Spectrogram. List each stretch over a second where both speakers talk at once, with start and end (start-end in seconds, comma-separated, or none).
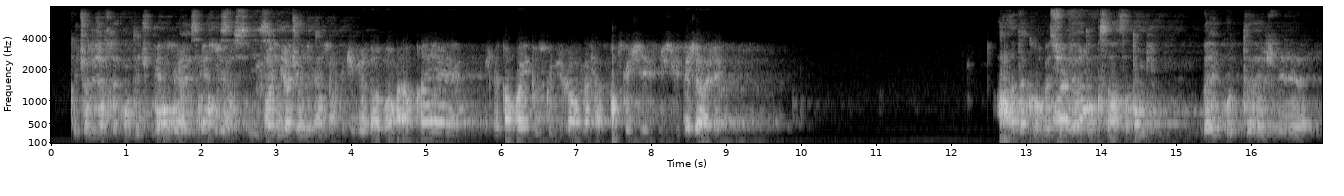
1.4-3.6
